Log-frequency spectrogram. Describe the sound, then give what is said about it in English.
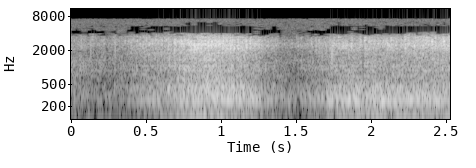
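A small airplane engine runs steadily while the plane taxis, a loud droning hum that swells briefly, dips for a moment, then holds again, with no voices over it. “Then I'll cut the engine.”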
